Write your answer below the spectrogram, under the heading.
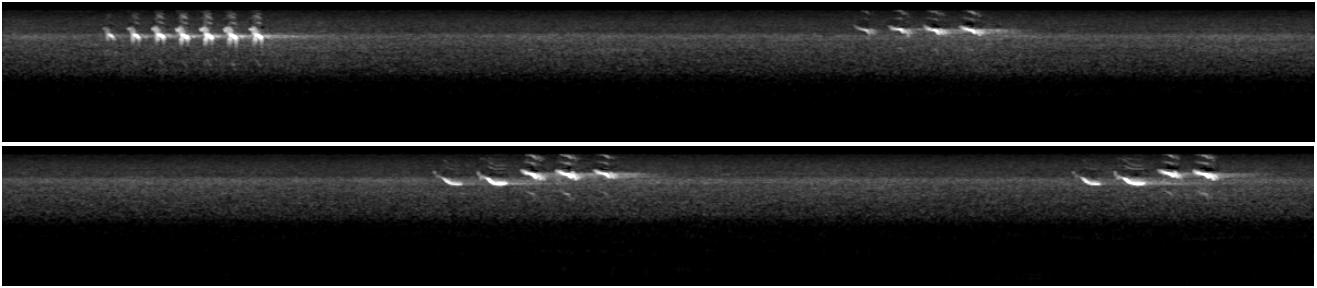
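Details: Grey wagtail singing while perched on a power line: four separate bursts of thin, very high, sharp notes, each burst a quick run of about four to eight notes, with silent gaps of several seconds between bursts.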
